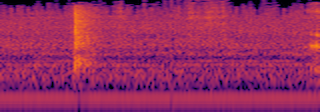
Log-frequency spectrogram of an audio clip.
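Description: A steady low hum, like a fan or other machine running in a small room. About half a second in there is one brief, sharp sound that drops quickly in pitch.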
